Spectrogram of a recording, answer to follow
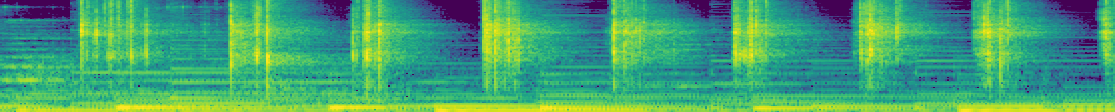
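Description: Disposable pepper mill with a plastic grinding cap being twisted to grind black peppercorns, giving a series of short ratcheting, gritty grinding bursts about two to three a second.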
